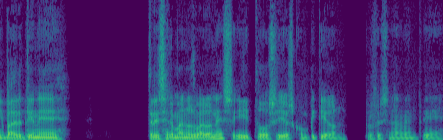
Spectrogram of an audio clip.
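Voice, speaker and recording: Over a dry, close sound with no echo, a man with fairly low pitch speaks at a moderate pace with long, frequent pauses, fairly even intonation and very even loudness. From Canary Islands (Tenerife), raised in Madrid. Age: 20s. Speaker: journalist and editor. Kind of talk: interview conversation. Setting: podcast studio sofa.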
